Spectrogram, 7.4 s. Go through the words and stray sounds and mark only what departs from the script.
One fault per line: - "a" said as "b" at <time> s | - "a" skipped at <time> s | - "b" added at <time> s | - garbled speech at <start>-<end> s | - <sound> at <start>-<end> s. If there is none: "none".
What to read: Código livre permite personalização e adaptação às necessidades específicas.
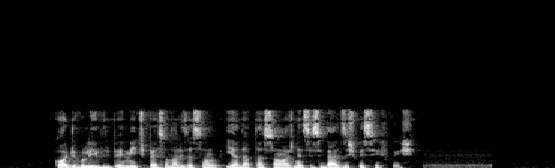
none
